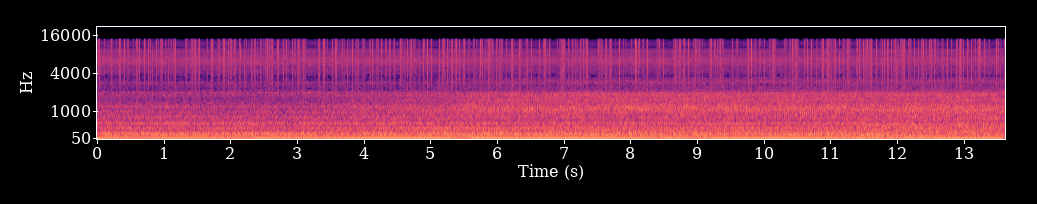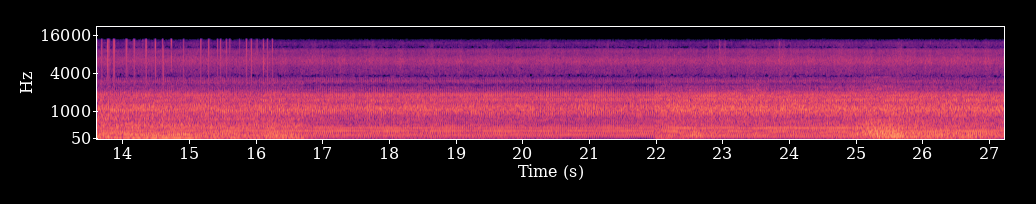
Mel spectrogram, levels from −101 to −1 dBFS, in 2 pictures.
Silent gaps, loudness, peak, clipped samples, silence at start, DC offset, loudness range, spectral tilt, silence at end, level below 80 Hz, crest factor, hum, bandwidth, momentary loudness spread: none; -25 LUFS; -2 dBFS; under 0.1%; 0 s; under 0.1%; 4 LU; -4 dB/octave; 0 s; -30 dBFS; 22 dB; none; 14 kHz; 5 LU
